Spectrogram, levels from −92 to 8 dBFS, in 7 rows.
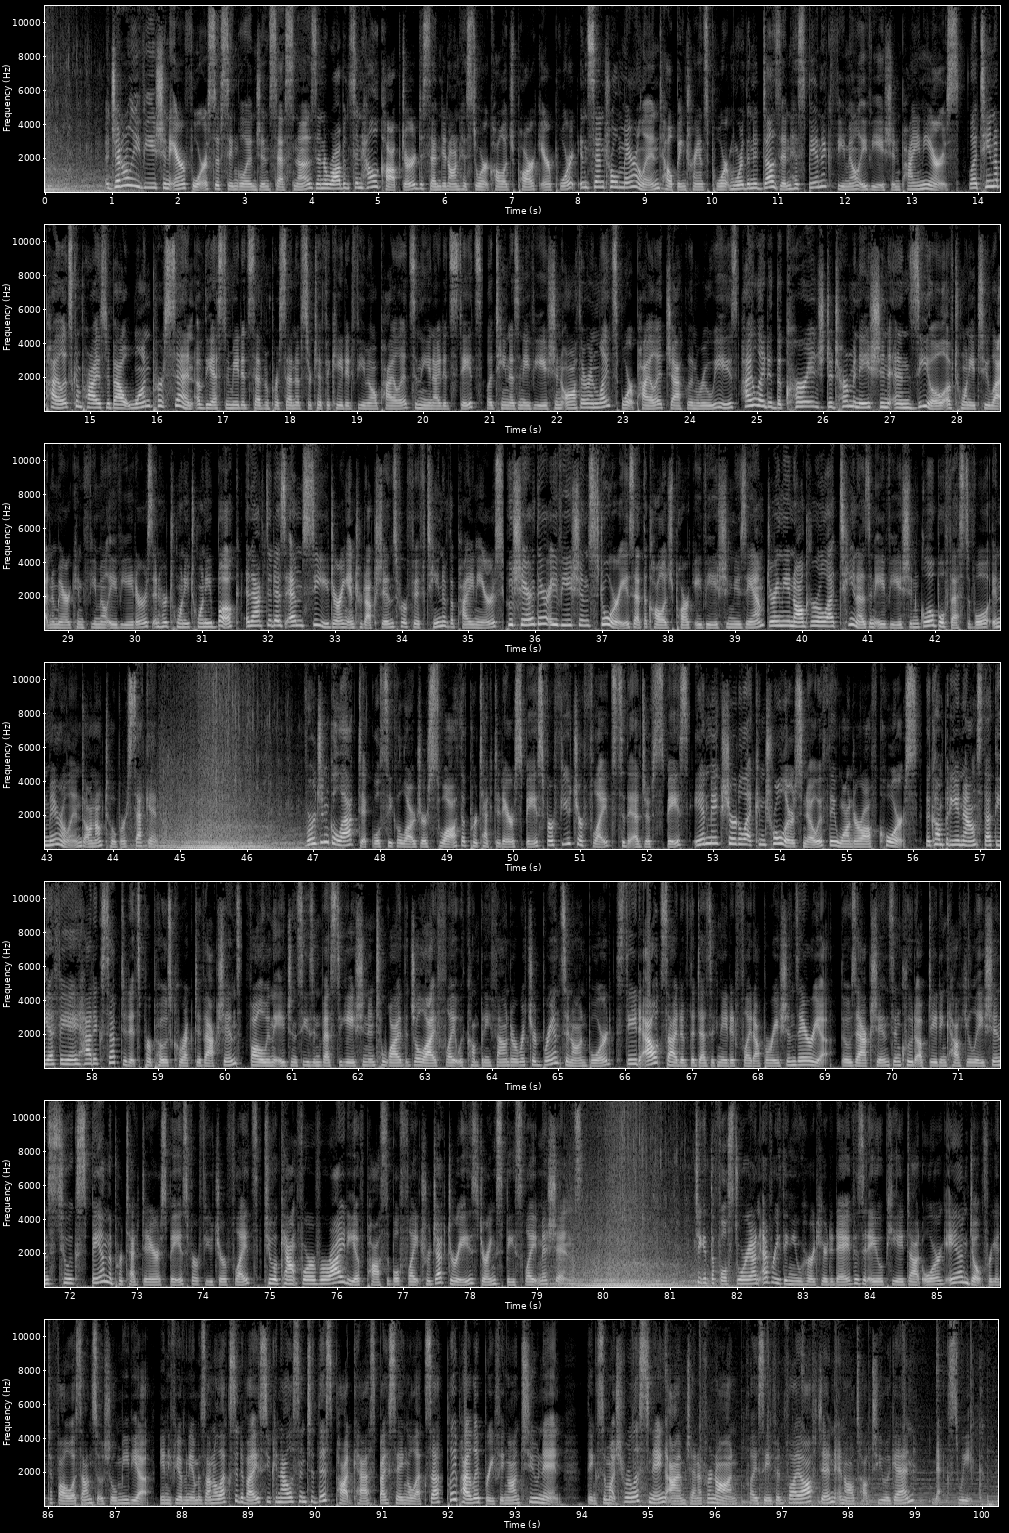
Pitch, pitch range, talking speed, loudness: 195 Hz, 170-250 Hz, 160 wpm, -22 LUFS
